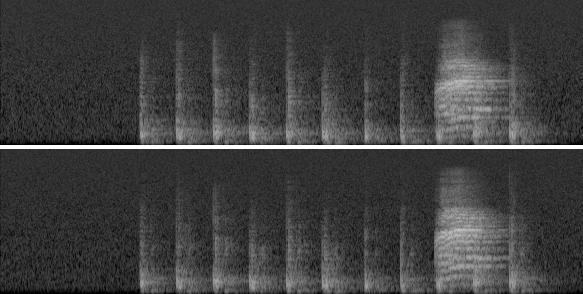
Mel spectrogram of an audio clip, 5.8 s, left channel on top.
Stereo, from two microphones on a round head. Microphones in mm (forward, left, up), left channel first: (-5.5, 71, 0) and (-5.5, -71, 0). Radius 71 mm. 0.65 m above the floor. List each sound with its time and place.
1.4 s footsteps: 15° left (ahead or behind), 3.5 m; by 5.2 s 30° right (ahead or behind), 2.5 m
4.3 s a cat meowing: 70° right (ahead or behind), 4 m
